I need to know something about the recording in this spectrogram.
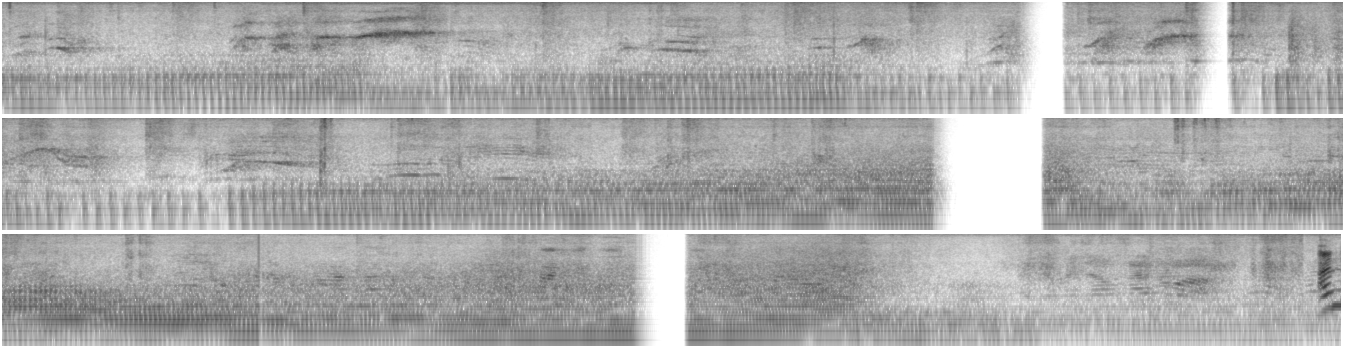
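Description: A motorcycle engine running, with voices talking over it; the sound cuts out completely four times for a moment.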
